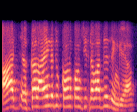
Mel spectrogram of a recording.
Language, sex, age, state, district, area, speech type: Hindi, male, 45-60, Uttar Pradesh, Azamgarh, rural, conversation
